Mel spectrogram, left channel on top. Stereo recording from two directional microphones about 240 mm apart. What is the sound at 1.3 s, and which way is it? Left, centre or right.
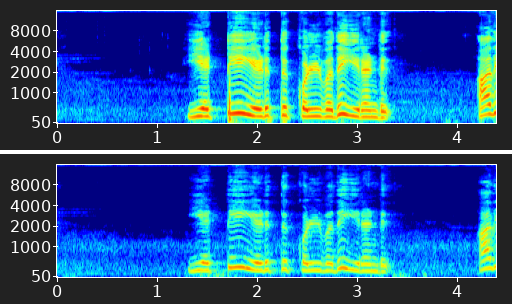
Speech, left.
